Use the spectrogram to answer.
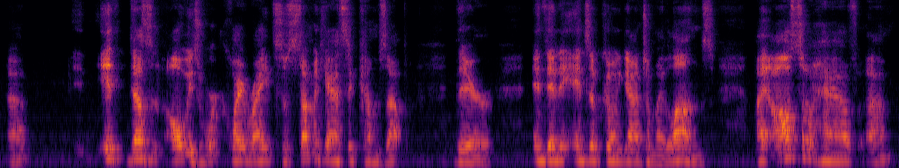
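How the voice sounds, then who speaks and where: A man with a wheezy, breathless voice, very bright and forceful but husky around the edges. He hosts a casual livestream, rambling and haltingly thinking aloud, picked up by a somewhat distant mic. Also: medium pitch. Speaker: live stream host.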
